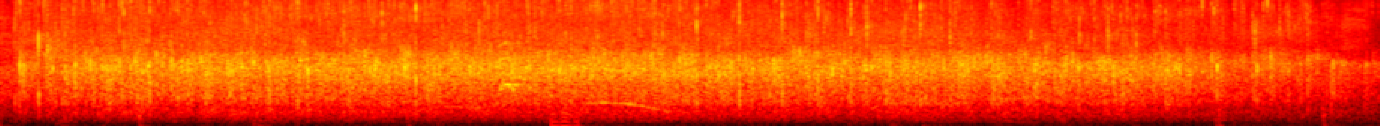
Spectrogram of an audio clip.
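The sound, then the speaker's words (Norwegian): An audience applauds steadily for about fourteen seconds, a dense, even wash of many hands clapping at constant loudness, welcoming a teacher and two of her students, and tapers slightly at the very end. “Nå må dere ta de godt imot med en applaus.”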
